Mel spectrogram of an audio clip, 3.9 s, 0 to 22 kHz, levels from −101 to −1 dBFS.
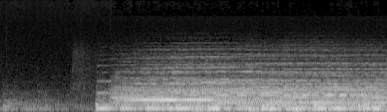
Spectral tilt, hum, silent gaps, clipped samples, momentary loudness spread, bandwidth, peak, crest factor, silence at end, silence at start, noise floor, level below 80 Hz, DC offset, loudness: -10.5 dB/octave; none; none; under 0.1%; 8 LU; 5.2 kHz; -12 dBFS; 12 dB; 0 s; 0.05 s; -54 dBFS; -38 dBFS; under 0.1%; -25 LUFS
